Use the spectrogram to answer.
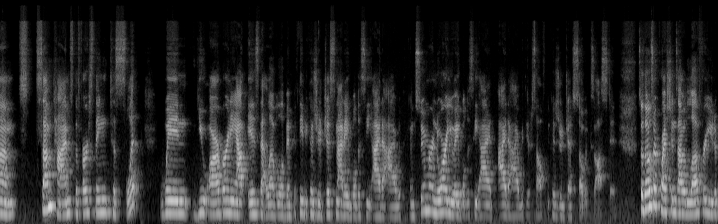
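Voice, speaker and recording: A woman speaks in a normal speaking voice with ordinary pitch variation. Her pace is fairly quick. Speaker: customer experience speaker. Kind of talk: webinar presentation.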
